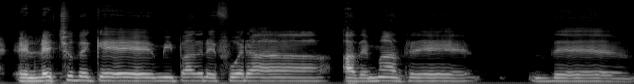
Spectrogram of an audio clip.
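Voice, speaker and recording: This fairly high-pitched man comes across on a very clean recording against a silent background. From Andalusia, Huelva province. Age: 70s. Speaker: retired bank employee. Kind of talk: interview testimony. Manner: halting.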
